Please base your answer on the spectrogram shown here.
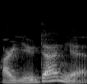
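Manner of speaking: hushed, soft, quiet voice. Retelling a rant while waiting to be struck dead, imitating a quiet reply. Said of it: "the Lord quietly said".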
